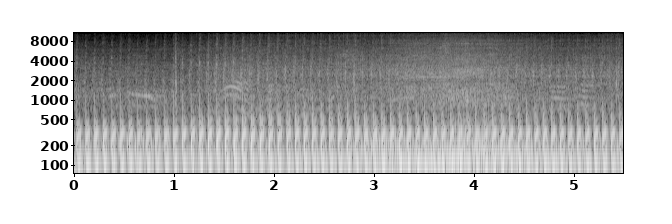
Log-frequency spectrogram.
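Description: Trail motorcycle engine running steadily at low revs, its firing pulses a fast, even beat.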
